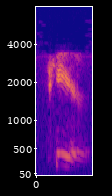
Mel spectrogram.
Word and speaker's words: Pierre: Yeah, you guys pronounce that wrong. It's Pierre, not Pierre. Pierre.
